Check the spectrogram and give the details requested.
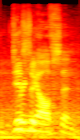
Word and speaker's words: Brynjolfsson: whose last name I can't pronounce, and they actually Brynjolfsson.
